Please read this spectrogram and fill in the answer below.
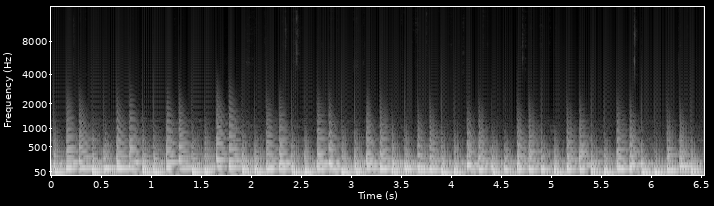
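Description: Electronic background music with a steady beat and quick repeated synth notes.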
